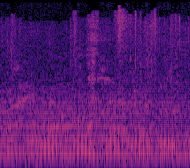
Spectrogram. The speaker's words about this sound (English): Nick, I would imagine that this is getting closer to you as we are hearing the helicopter and seeing it overhead.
